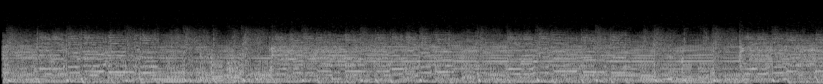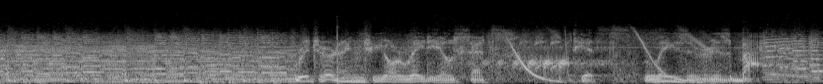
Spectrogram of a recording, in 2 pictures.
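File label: Tests announcement; LHH; Laser is back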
